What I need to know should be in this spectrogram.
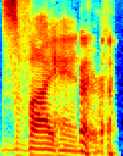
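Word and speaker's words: Zweihänder: how you pronounce it zweihander yeah that's like a v like zveyhander anyway no i'm gonna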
